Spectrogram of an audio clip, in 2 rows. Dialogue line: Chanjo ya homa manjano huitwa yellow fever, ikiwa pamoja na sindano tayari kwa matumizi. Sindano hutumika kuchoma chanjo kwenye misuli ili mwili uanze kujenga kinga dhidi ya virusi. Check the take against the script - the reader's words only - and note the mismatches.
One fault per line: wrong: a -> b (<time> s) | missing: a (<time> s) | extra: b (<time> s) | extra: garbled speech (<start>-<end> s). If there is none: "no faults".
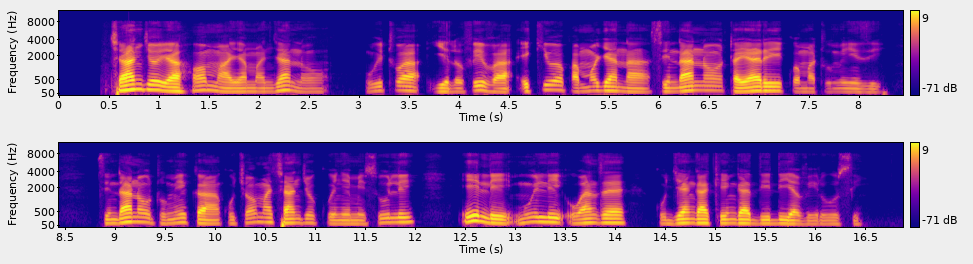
extra: ya (1.7 s)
